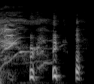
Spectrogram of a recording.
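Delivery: a sudden high burst of laughter. Real, not acted. Vet laughing at her own outspokenness, high laugh.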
